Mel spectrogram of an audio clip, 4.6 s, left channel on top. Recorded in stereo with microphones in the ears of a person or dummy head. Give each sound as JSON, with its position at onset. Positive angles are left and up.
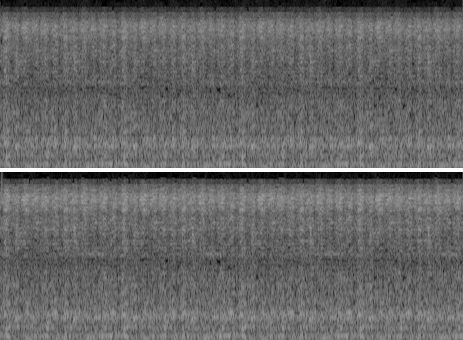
{"t": 0.0, "sound": "an engine running", "side_deg": 0, "distance_m": 1.0}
